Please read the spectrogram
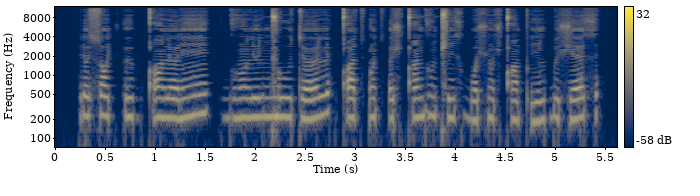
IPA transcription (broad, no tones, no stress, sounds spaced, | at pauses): ɾ ɵ s ɔ t͡ʃʼ ʉ b qʼ ɑ̃ l œ ɾ ẽ | ɡʱ õ l y l ŋ͡ǁ u t œ l | qʼ ø t͡sʼ õ t͡sʼ œ ʃ qʼ ĩ ɡʱ ũ ǁ i x b ɔ ʃ ũ ʃ qʼ œ̃ pʼ i l ɓ ʉ ʃ ɛ x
